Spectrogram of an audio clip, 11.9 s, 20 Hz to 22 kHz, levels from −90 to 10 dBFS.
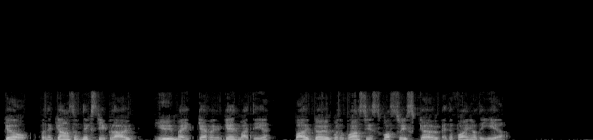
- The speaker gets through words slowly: No, average, 150 wpm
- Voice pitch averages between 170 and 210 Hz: No, low, 130 Hz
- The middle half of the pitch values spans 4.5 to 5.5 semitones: No, average, 2.7 semitones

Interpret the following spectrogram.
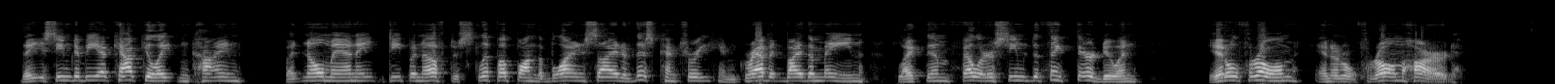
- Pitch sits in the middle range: Yes, medium, 170 Hz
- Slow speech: No, average, 175 wpm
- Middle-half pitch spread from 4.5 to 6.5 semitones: No, average, 2.9 semitones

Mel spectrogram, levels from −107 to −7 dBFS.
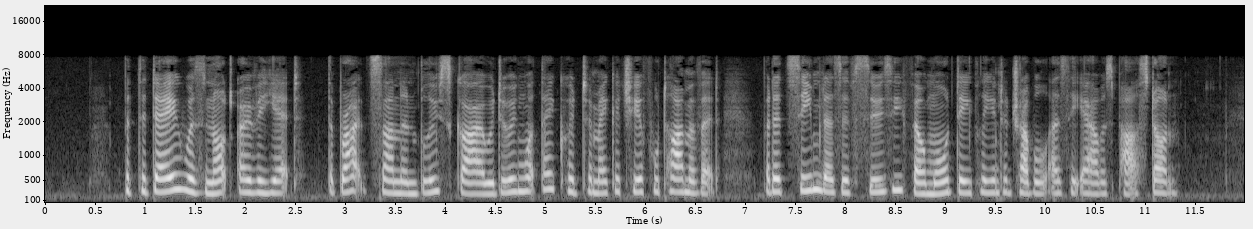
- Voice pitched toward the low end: No, high, 245 Hz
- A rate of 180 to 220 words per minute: Yes, fast, 205 wpm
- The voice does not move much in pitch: Yes, narrow, 2.2 semitones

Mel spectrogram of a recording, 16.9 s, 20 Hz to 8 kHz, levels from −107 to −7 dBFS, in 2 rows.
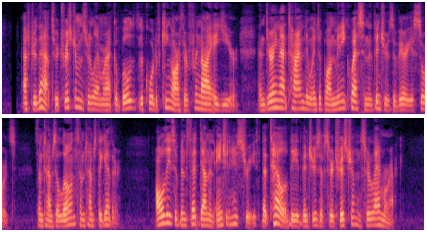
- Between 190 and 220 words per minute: Yes, average, 200 wpm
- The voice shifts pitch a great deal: No, average, 3.9 semitones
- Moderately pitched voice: Yes, medium, 155 Hz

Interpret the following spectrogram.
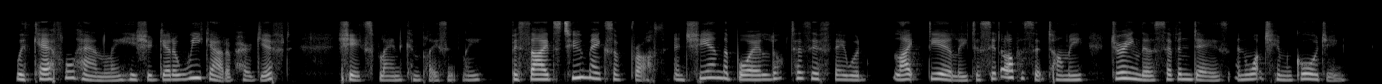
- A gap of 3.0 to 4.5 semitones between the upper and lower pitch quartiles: Yes, average, 3.4 semitones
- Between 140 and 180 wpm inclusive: No, average, 190 wpm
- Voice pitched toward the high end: Yes, high, 225 Hz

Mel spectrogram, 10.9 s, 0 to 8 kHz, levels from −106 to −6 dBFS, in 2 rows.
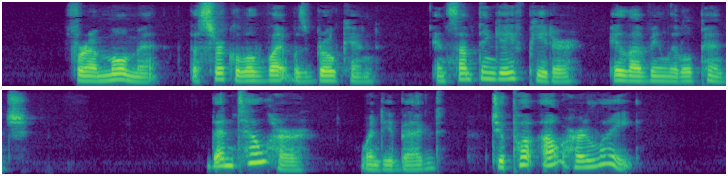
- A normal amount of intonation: No, wide, 6.3 semitones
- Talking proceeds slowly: No, average, 150 wpm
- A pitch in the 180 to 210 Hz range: No, low, 130 Hz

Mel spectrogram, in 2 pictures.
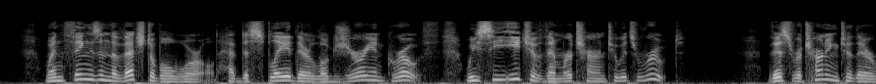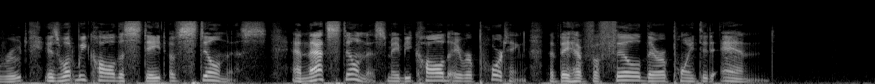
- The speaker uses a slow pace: No, average, 165 wpm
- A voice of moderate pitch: Yes, medium, 160 Hz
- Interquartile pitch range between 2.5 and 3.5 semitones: No, average, 4.7 semitones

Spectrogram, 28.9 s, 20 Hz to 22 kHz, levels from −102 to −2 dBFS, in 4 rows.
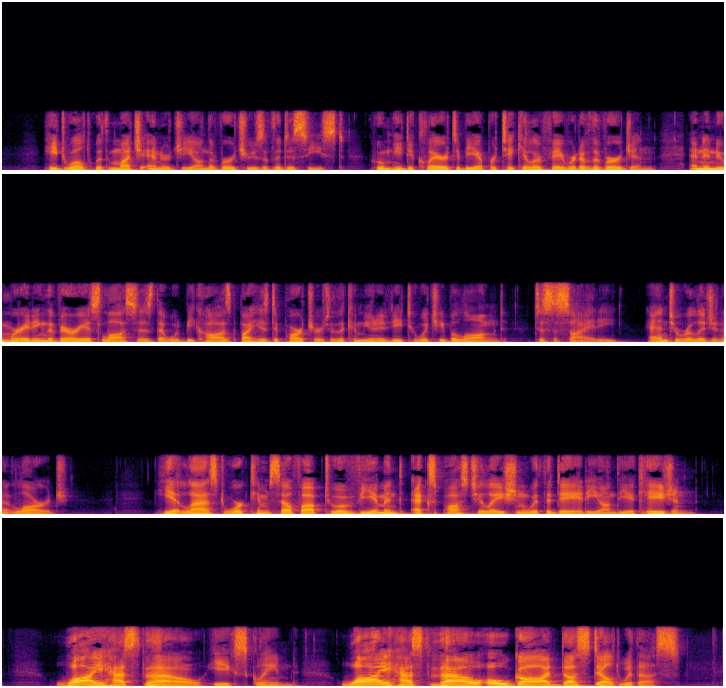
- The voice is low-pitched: Yes, low, 110 Hz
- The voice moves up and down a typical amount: No, wide, 5.7 semitones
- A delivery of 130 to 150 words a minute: No, average, 160 wpm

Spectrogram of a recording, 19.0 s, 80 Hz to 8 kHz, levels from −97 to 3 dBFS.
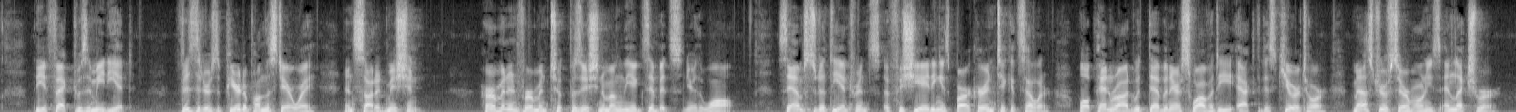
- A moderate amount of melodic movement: No, wide, 5.7 semitones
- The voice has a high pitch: No, low, 115 Hz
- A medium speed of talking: Yes, average, 150 wpm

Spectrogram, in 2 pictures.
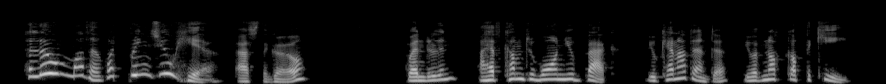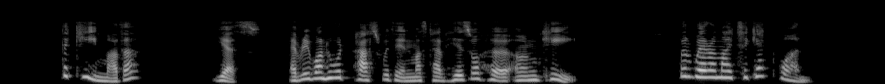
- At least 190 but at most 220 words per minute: No, average, 165 wpm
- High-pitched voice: Yes, high, 225 Hz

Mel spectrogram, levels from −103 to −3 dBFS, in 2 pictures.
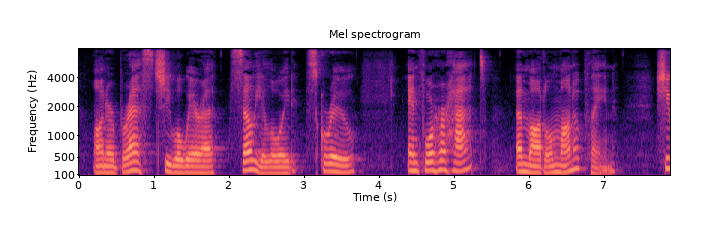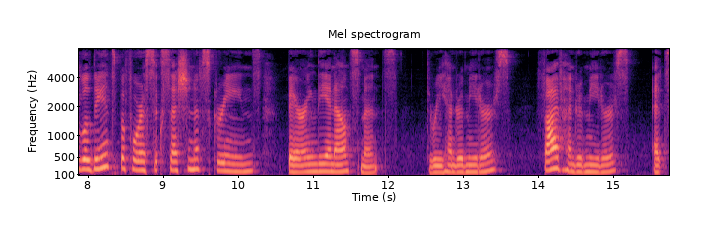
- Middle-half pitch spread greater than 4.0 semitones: Yes, average, 4.5 semitones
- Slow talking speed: Yes, slow, 120 wpm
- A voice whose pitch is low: No, medium, 170 Hz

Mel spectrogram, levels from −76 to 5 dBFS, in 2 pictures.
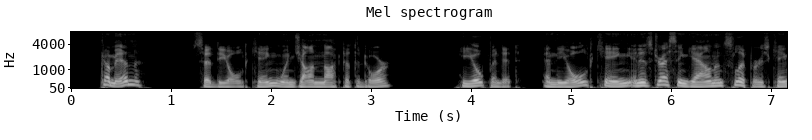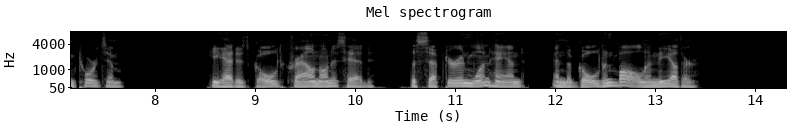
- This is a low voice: Yes, low, 115 Hz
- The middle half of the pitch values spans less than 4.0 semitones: No, average, 4.8 semitones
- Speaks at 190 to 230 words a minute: Yes, fast, 205 wpm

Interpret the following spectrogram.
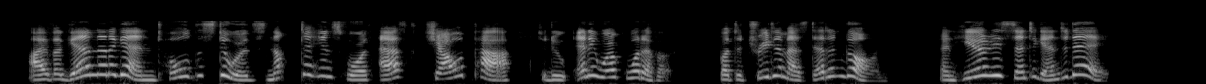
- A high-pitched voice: Yes, very high, 295 Hz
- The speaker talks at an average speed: Yes, average, 165 wpm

